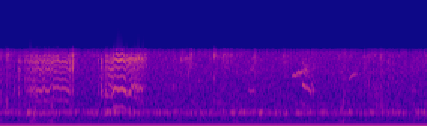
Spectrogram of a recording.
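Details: Boston Terrier puppies from litter D, with brief high squeaky whimpers clustered in the first second and a half and a few faint short squeaks later, over a steady low hum.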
